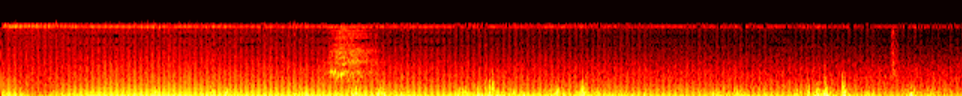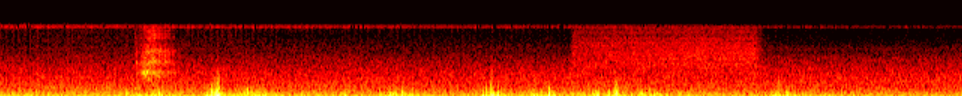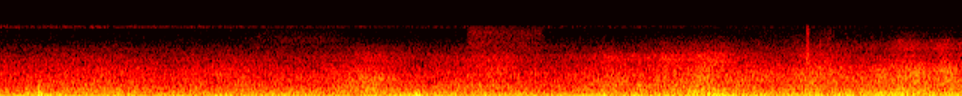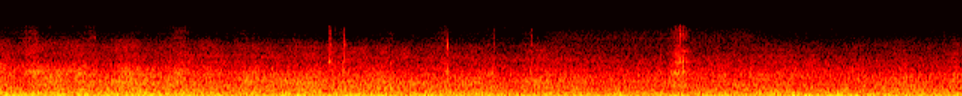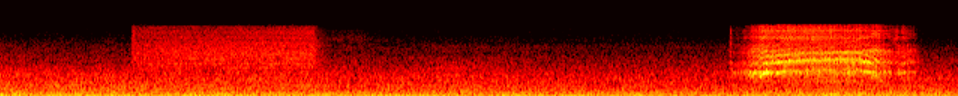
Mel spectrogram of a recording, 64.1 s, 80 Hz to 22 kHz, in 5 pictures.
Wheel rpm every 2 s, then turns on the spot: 0, 0, 10, 0, 0, 0, 0, 10, 0, 0, 0, 0, 0, 0, 0, 0, 0, 0, 0, 0, 10, 0, 0, 0, 0, 0, 0, 0, 0, 0, 50, 70.
40-42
